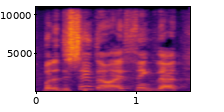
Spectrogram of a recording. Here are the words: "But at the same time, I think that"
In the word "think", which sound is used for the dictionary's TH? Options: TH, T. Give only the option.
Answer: TH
